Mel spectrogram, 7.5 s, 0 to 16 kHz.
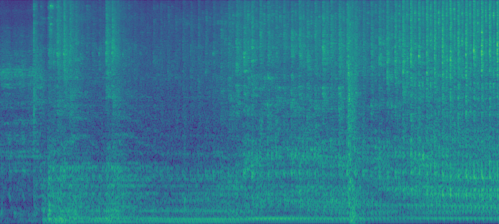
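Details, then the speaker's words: Citroën 2CV twin, first suspected of a blown exhaust crossbox seam: it cranks and catches, then runs with loud, rough puffing and chuffing; a hole blown in the exhaust manifold, with a flap of metal getting very hot. "oh right okay this is more serious when i thought she's blown a hole in the manifold"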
